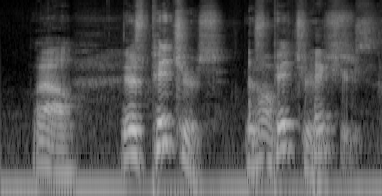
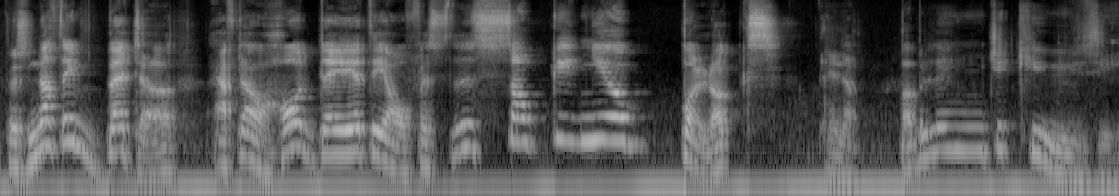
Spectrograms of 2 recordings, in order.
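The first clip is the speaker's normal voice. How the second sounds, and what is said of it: Put-on English accent. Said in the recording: “You've got the world's best English accent I've ever heard in my life.”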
